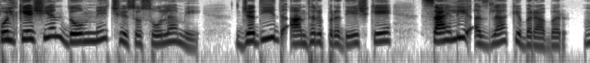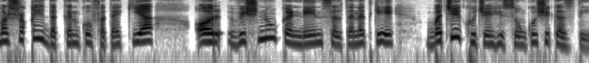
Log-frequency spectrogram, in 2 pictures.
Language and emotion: Urdu, neutral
